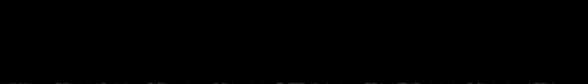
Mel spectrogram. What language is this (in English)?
Spanish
